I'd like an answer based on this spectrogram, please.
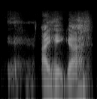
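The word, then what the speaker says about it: Eyehategod: like that um but i hate god yeah that's a band yeah it but it's spelled i like e y e i hate oh yeah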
